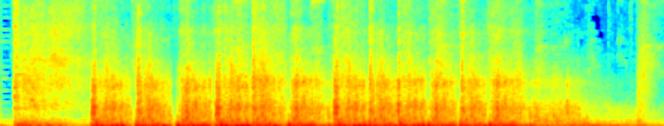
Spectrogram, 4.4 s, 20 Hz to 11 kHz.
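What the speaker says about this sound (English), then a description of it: "Gotta be quick, 16 rockets" A salvo of rockets launched in Rust, a loud string of heavy thumping blasts fired in quick succession, close, sustained and with no talking.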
